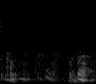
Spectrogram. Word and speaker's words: kaput: If it's something like doesn't work, then it's kaput. – But that's not Hindi. That's not shrewd Hindi. That's German. Kaput! You got to pronounce it properly, like a German, isn't it?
